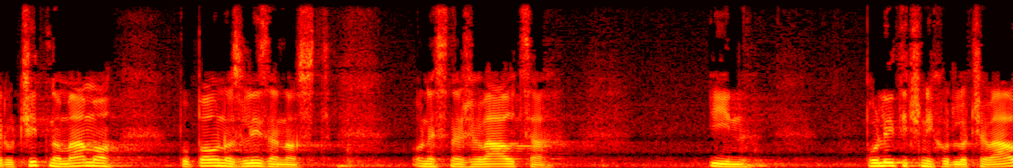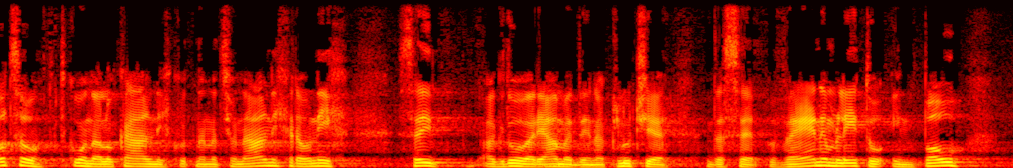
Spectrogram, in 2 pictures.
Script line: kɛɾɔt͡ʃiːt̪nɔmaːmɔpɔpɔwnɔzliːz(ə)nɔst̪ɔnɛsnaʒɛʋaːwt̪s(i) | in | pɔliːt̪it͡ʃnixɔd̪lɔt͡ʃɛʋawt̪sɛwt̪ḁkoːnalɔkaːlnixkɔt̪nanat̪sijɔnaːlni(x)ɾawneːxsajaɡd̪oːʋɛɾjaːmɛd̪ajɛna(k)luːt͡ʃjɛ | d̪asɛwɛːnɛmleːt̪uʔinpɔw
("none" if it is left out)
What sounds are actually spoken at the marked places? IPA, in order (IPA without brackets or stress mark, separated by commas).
a, a, x, k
